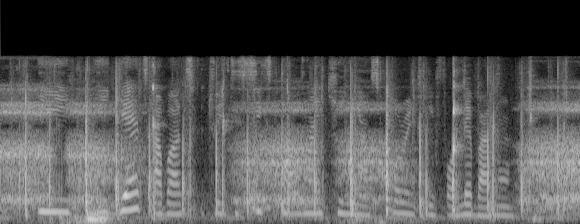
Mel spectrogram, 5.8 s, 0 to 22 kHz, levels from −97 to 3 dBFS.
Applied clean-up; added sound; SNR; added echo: none; Breathing + Run; -5 dB; none.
